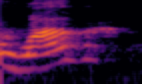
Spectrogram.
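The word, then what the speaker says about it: Wavre: Eh, se llama WAB, eh, se escribe Wabre con W, B, em, y está como a 20, 30 minutos de, de Bruselas.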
